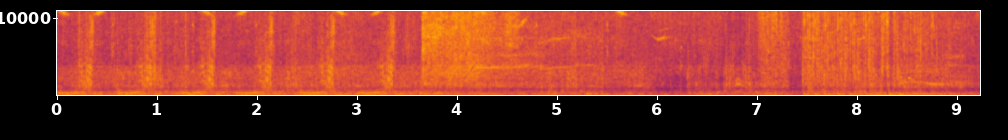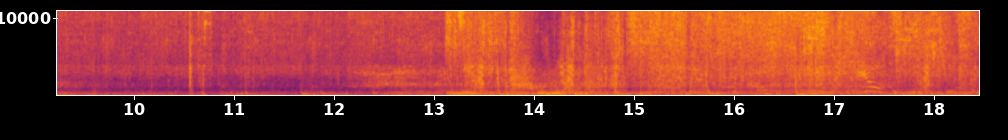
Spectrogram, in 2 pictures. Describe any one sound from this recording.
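Electricity crackles and buzzes in bursts.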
